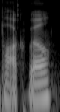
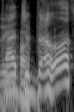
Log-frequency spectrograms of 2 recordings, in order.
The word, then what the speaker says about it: Pachelbel: John Pachelbel. Is that how you say it? Pachelbel, not Pachelbel.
